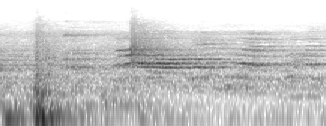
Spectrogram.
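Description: A ball thudding hard on an indoor court about half a second in, then a second sharp hit a little over a second later, with children's voices.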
